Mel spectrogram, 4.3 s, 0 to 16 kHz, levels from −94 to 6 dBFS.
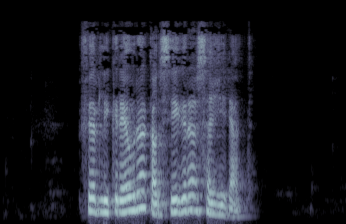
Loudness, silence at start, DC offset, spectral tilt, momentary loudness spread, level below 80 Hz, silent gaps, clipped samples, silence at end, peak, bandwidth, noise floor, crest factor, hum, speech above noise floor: -22 LUFS; 1 s; under 0.1%; -4 dB/octave; 11 LU; -70 dBFS; none; under 0.1%; 1.3 s; -6 dBFS; 11.5 kHz; -84 dBFS; 20 dB; none; 63 dB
